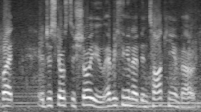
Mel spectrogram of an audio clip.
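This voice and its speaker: A man's voice: sits high, quick pace, music in the background, rough recording. A man giving an informal philosophy lecture as a tutor, thinking aloud in a rambling, thoughtful way with rhetorical questions.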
